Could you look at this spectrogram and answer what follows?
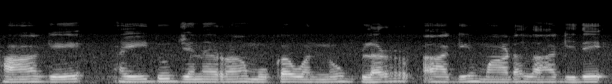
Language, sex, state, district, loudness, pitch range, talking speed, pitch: Kannada, male, Karnataka, Bangalore, -18 LUFS, 115-125 Hz, 70 wpm, 120 Hz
